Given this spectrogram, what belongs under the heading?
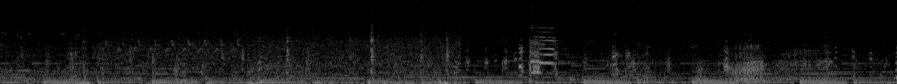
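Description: Backyard chickens cluck and murmur inside their coop, with repeated low clucks and short calls overlapping in a busy, close flock chatter and occasional sharper squawks.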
